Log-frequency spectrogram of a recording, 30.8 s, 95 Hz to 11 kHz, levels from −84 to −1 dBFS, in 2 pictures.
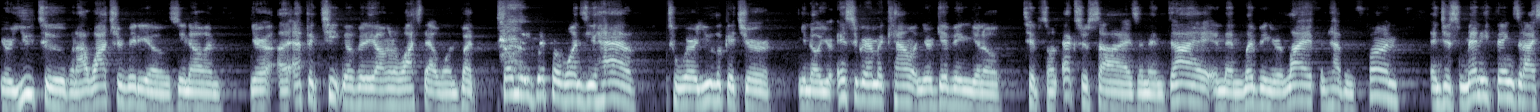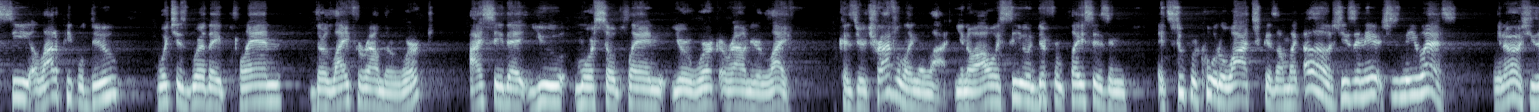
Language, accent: English, American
